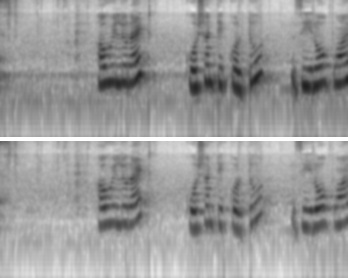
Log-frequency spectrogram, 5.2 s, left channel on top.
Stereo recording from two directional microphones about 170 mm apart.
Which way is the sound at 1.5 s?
35° left (ahead or behind).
